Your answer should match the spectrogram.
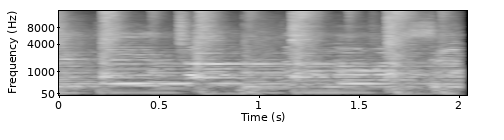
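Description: Live band with marimba, electric keyboard, drum kit and congas playing a dance tune with a steady beat.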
